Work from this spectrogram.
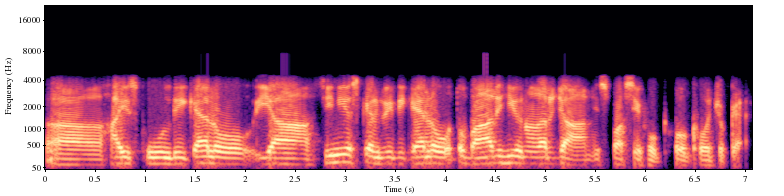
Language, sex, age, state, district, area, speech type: Punjabi, male, 45-60, Punjab, Fatehgarh Sahib, urban, conversation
